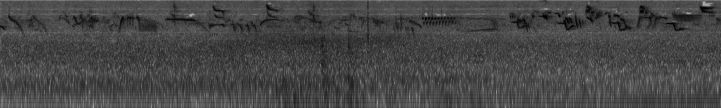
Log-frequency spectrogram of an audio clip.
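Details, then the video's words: A male European pied flycatcher on migration at Portland, Dorset, sings short, high, sweet phrases of quick up-and-down notes over a steady low rumble of wind and distant traffic. "Singing Pied Flycatcher"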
